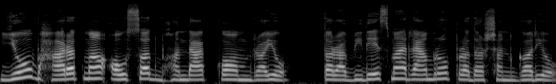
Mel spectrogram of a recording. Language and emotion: Nepali, neutral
